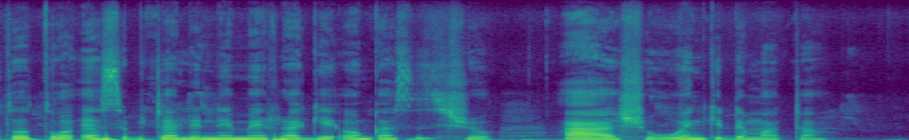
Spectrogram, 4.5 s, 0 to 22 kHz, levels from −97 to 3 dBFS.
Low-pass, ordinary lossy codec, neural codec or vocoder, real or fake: none; none; none; real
